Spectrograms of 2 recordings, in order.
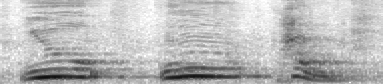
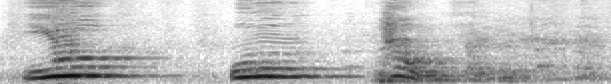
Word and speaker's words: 유웅환: 마스크를 한 번만 벗고 발음을 해드릴게요. 유웅환. 유웅환.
